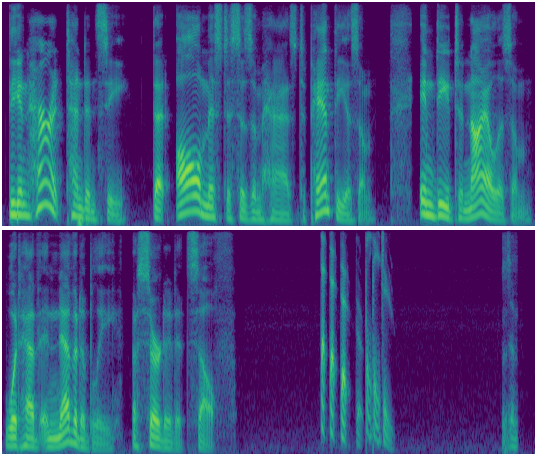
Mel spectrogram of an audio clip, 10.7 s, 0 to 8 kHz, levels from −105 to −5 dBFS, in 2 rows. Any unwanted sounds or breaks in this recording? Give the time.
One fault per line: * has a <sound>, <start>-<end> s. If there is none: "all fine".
* has a chirp, 8.5-9.3 s
* has a laugh, 10.3-10.5 s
